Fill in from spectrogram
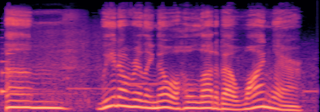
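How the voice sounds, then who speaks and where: A woman playing a spymaster in a video game, calm and cool, in full command. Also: mid-range voice, brisk, close to an everyday voice. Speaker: spymaster leading an investigation. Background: game music.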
